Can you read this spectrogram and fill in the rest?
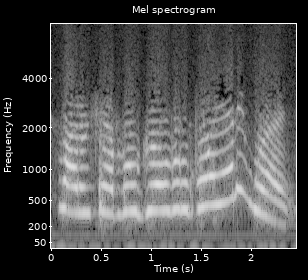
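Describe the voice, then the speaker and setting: A woman's voice: very high voice, fast, background noise. A woman playing an inquisitive, plain-spoken little frontier girl in an old-time radio western, with a persistent, childlike manner. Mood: insistent. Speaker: radio drama actor. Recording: muffled old radio recording.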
